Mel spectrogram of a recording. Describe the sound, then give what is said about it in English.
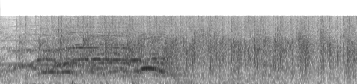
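An audience in Philadelphia, Pennsylvania applauds steadily for several seconds, a dense wash of clapping with a few raised cheering voices rising and falling early on before the clapping carries on alone. “They were applauding as I did such a good job saying the name of the place where they live.”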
